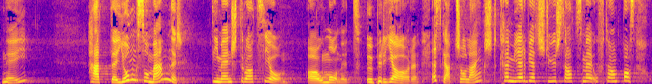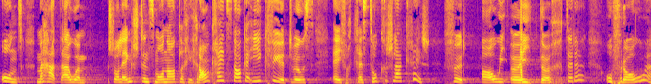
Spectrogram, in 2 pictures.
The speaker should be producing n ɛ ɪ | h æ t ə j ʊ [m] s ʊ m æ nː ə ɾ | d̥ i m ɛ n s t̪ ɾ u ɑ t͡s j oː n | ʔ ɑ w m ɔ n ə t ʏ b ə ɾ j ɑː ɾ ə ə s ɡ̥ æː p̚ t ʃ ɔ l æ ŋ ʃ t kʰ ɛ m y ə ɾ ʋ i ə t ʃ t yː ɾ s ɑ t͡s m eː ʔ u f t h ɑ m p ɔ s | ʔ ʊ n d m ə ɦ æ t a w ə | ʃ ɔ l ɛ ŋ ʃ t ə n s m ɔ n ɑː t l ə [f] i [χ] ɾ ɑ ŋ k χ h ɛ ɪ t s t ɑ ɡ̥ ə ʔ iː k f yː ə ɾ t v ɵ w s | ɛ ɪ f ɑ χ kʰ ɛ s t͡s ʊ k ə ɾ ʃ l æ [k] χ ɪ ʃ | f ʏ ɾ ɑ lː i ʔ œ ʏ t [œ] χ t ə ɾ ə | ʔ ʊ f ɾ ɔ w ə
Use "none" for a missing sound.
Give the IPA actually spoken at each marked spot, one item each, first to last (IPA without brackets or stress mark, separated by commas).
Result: ŋ, χ, χ, k, œ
